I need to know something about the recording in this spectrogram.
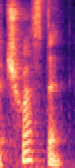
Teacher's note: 气流不要进行阻塞，直接连音叫 Trusten， and 的 D 去掉，略音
